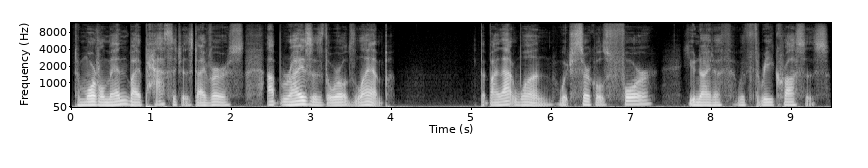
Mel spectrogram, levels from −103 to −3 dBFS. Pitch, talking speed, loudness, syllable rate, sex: 115 Hz, 135 wpm, -20 LUFS, 4.2 syllables/s, male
